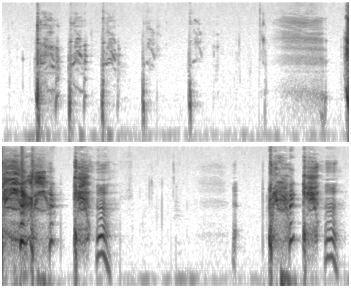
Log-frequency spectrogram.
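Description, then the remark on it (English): Several short clicks, then loud, harsh coughing in bursts, a side effect of drinking potions: a long fit, two quick coughs, a pause, and another rasping round near the end. “Apparently those potions have that side effect of a bit of coughing.”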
